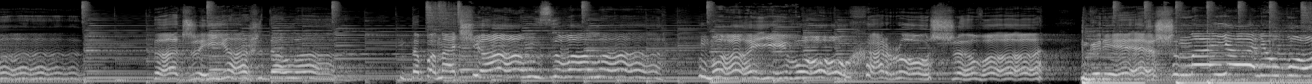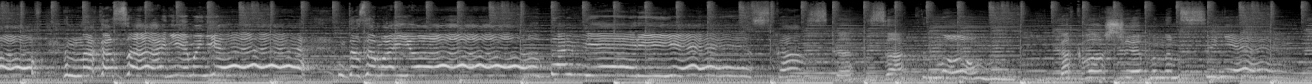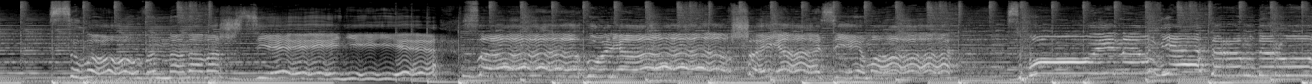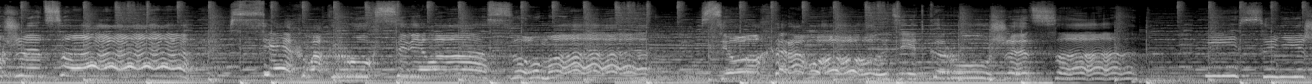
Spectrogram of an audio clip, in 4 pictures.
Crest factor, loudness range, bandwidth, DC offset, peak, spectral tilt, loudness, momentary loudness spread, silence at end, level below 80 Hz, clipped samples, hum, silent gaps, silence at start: 14 dB; 4 LU; over 20 kHz; under 0.1%; 0 dBFS; -4 dB/octave; -15 LUFS; 8 LU; 0 s; -24 dBFS; under 0.1%; none; none; 0 s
